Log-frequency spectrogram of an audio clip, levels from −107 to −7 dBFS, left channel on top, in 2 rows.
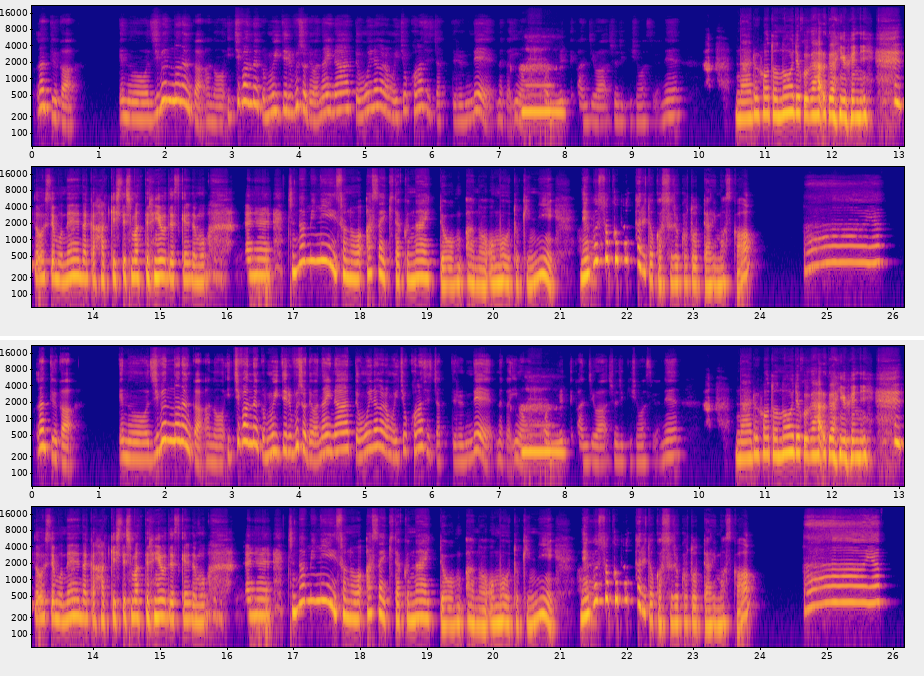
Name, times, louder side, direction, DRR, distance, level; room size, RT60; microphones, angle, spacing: voice 1, 0.1-0.6 1.3-9.7 15.8-15.9 21.3-21.6 24.6-25.8, right 3 dB, 50° right, 0.6 m, -34 dB
voice 2, 7.3-8.0 10.1-23.8, left 1 dB, 5° left, 0.4 m, -29 dB
6.2 x 5.7 x 3.0 m
head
